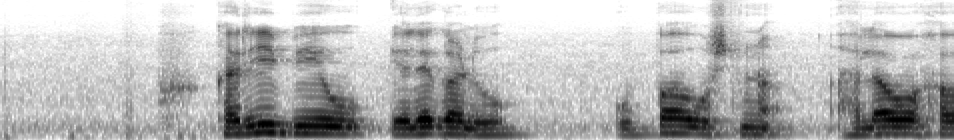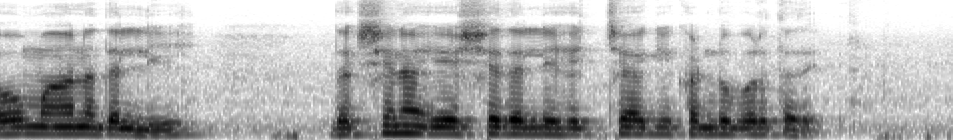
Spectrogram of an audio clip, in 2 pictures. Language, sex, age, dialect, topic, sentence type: Kannada, male, 25-30, Coastal/Dakshin, agriculture, statement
